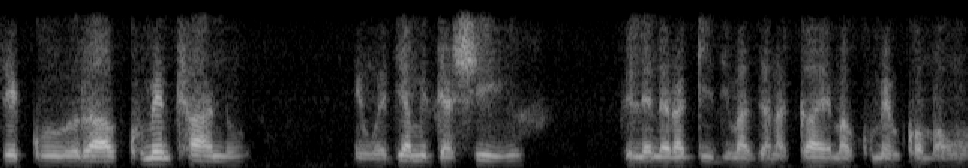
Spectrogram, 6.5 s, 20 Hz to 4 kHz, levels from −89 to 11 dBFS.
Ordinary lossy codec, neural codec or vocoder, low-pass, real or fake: none; codec, 16 kHz in and 24 kHz out, 1 kbps, XY-Tokenizer; 3.6 kHz; fake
